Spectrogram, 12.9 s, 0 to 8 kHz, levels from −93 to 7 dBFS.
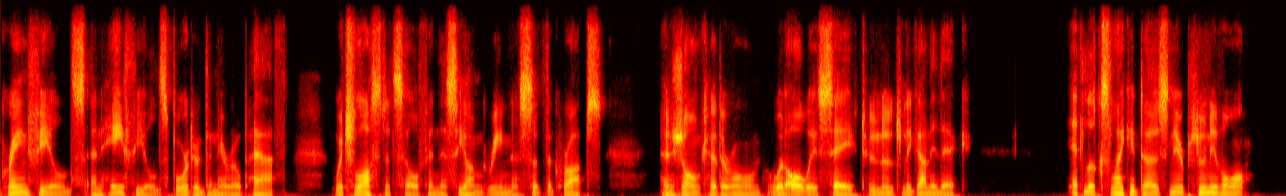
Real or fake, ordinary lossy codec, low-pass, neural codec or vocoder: fake; Opus, 32 kbps; 7.2 kHz; codec, 16 kHz, 2 kbps, X-Codec, HuBERT features, trained on balanced general audio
